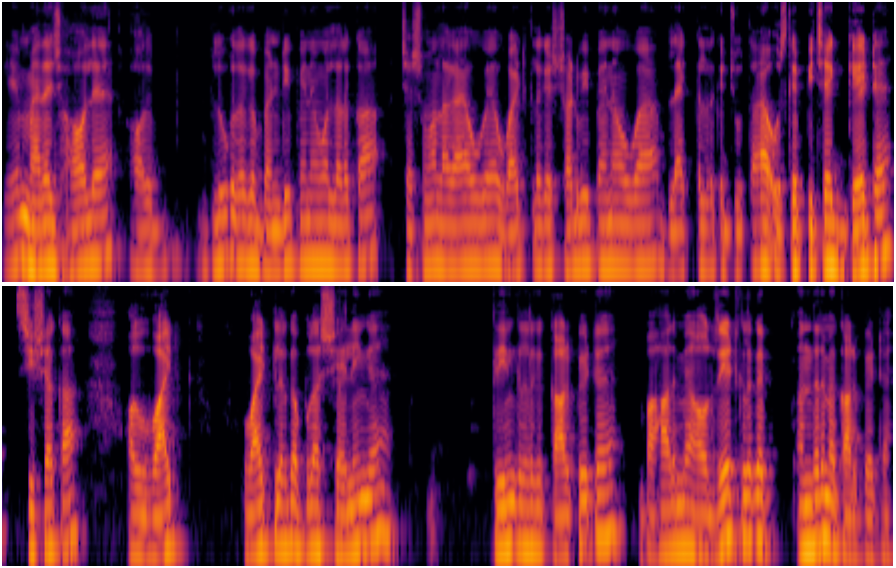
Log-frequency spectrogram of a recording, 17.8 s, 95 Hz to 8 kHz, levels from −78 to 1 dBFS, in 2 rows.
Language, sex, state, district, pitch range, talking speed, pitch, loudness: Hindi, male, Bihar, Gaya, 115-130 Hz, 190 wpm, 120 Hz, -23 LUFS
